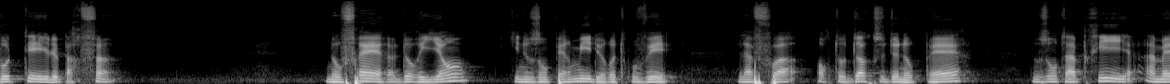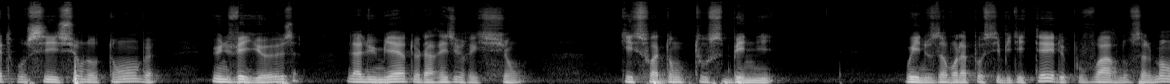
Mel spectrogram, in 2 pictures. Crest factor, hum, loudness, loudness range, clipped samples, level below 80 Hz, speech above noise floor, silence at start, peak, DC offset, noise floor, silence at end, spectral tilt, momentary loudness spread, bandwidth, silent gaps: 20 dB; none; -20 LUFS; 3 LU; under 0.1%; -32 dBFS; 41 dB; 0 s; 0 dBFS; under 0.1%; -59 dBFS; 0 s; -6.5 dB/octave; 9 LU; 19.5 kHz; none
